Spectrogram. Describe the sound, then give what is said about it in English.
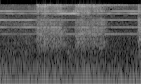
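A telephone bell rings in two quick trilling bursts, steady, with a low background hum and no one speaking. “Now stop wrestling with my conscience and answer that phone.”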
